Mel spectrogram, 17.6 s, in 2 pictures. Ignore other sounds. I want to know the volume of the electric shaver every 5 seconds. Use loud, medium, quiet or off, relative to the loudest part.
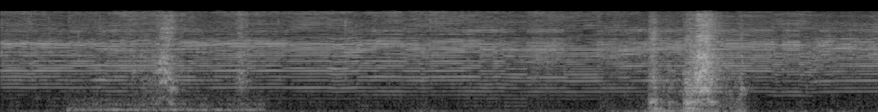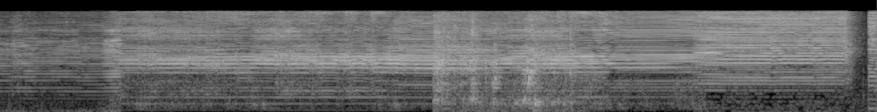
quiet, quiet, loud, loud.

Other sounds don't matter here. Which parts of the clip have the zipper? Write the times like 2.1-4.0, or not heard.
0.7-2.6, 6.5-7.5, 13.1-14.8.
